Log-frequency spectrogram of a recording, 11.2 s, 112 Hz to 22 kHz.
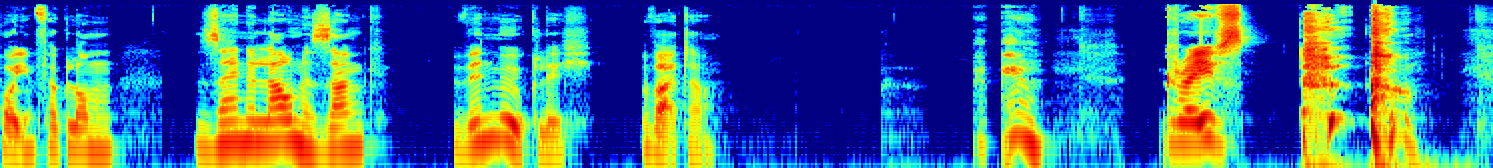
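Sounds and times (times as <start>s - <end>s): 
speech: 0.0s - 5.4s, 7.3s - 8.0s, 8.7s - 10.7s
harsh coughs: 9.8s - 10.8s.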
